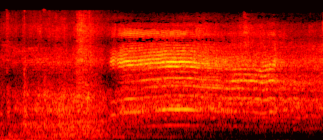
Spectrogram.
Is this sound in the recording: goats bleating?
yes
